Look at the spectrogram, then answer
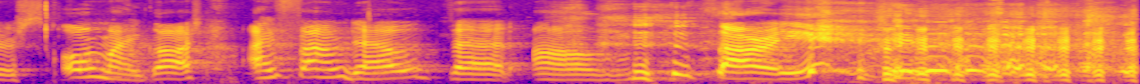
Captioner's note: panelists laughing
